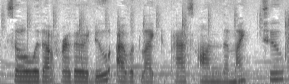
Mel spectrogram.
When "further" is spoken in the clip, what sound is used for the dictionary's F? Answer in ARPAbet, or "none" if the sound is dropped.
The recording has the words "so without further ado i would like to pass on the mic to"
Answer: F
